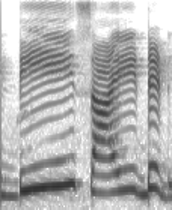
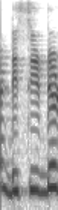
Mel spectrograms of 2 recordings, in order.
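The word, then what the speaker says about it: decided: बट ही डिसाइड देखिए डी साइडेड जैसे मैंने बताया बड़ी स्पेलिंग है तो ब्रेक करना है पहले डी ई डी साइडेड डिसाइडेड पढ़ना डिसीडेड नहीं पढ़ना है ठीक है सी आई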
